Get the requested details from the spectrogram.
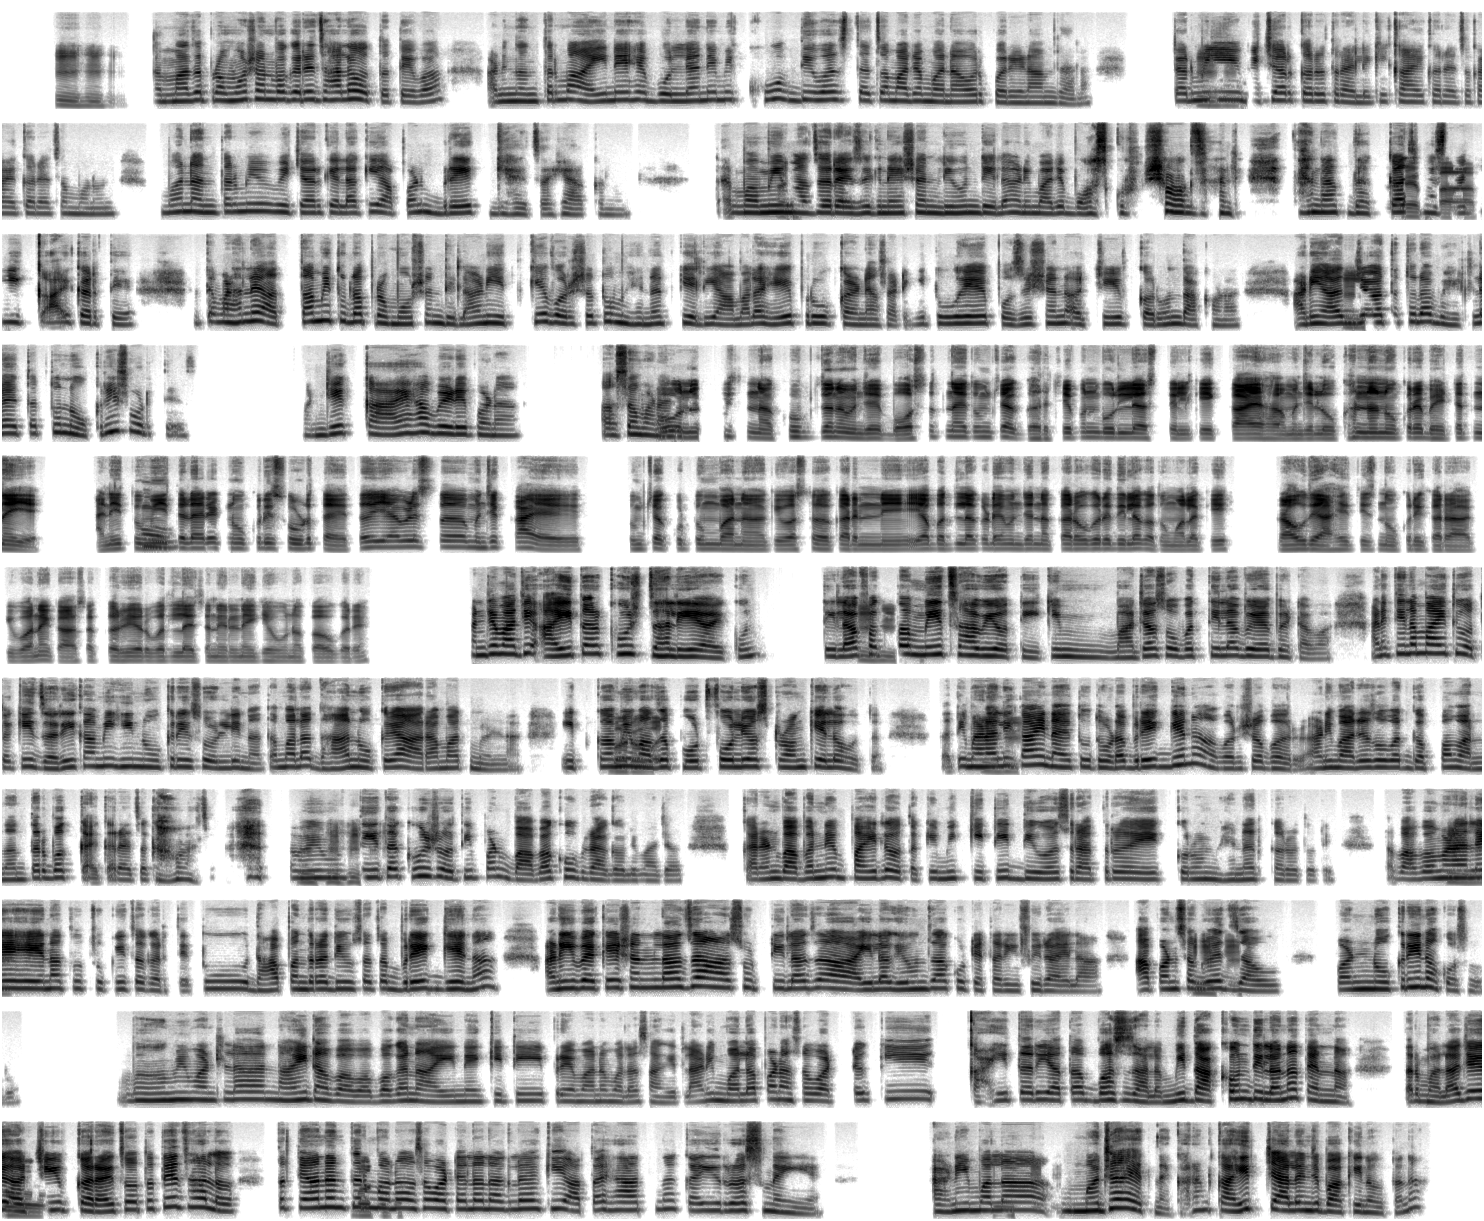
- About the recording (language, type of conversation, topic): Marathi, podcast, करिअर बदलताना तुला सगळ्यात मोठी भीती कोणती वाटते?
- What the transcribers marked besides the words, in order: in English: "रेजिग्नेशन"; laughing while speaking: "बॉस खूप शॉक झाले, त्यांना धक्काच बसला"; in English: "प्रूव्ह"; in English: "पोझिशन अचीव्ह"; in English: "पोर्टफोलिओ स्ट्राँग"; laughing while speaking: "कामाचं. मी मग ती तर खुश होती"; in English: "व्हॅकेशनला"; in English: "अचीव्ह"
